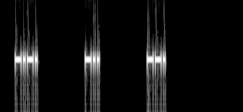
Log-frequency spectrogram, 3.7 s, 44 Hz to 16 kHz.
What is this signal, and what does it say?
Morse code, heard as a keyed tone, about 42 wpm, spaced as for 11 wpm, 700 Hz. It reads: CDG
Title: USA Call Signs - 5 Characters - 8x Character Spacing - 40wpm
